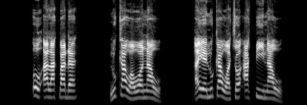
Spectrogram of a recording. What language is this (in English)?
Ewe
